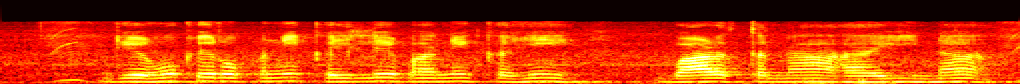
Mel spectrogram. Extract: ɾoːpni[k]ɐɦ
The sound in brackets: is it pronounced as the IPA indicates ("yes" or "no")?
yes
